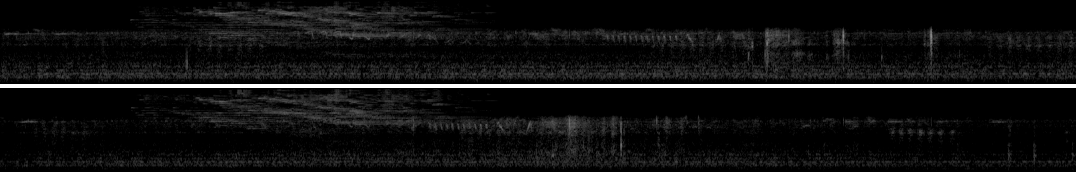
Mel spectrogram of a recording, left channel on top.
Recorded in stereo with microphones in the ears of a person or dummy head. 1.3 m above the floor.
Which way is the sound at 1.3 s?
40° left (ahead or behind).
